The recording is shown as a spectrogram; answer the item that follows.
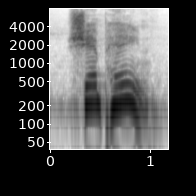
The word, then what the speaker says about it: champagne: Is this a residual haunting, or just maybe too much champagne. Champagans. – Do you want any of the champagans? – It's pronounced champagnes. Pronounced champagne.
